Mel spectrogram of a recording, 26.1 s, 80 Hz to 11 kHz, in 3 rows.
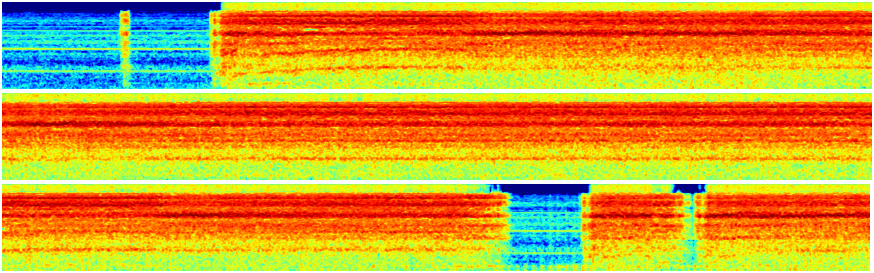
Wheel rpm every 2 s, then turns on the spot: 0, 170, 230, 220, 230, 230, 230, 230, 230, 230, 220, 50, 160.
none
